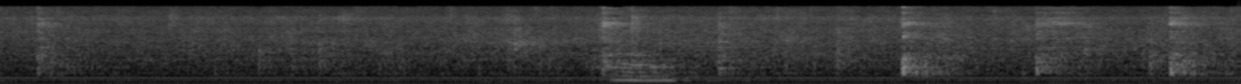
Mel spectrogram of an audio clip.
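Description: Chopped onion, carrots and red peppers sizzling softly in a frying pan, with a few light utensil clicks in the second half. A low steady hum runs underneath.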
